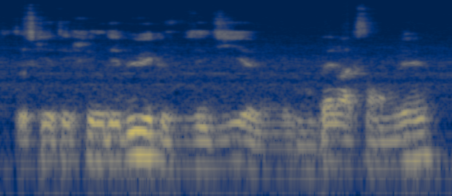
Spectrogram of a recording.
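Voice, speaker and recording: A man talks through a game at his home computer, rambling, joking at his own expense and muttering asides. His voice sits fairly low and sounds mellow and relaxed rather than bright. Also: fast talker, muffled recording. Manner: chatty, self-mocking, mutters to himself. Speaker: gaming YouTuber. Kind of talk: casual gameplay commentary.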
